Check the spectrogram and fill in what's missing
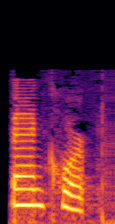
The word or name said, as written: bancorp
